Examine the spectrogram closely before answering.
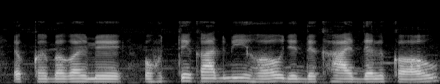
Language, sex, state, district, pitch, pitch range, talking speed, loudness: Maithili, male, Bihar, Samastipur, 135 Hz, 130-145 Hz, 120 wpm, -19 LUFS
